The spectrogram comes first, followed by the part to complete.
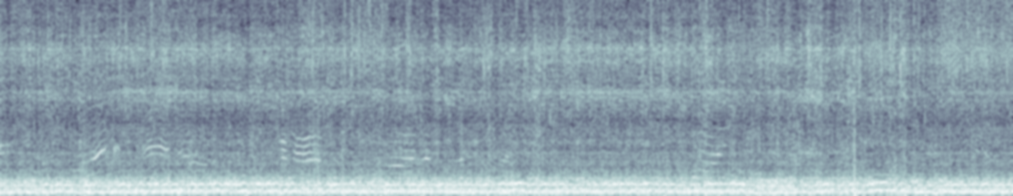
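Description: Razor electric go-kart motor whining steadily, its pitch wavering slightly as the kart rolls over rough dirt and grass.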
